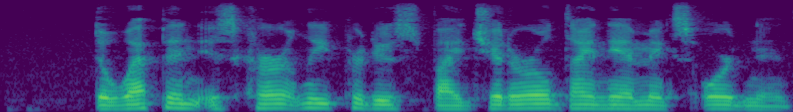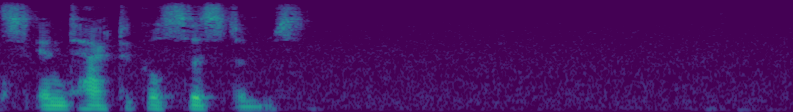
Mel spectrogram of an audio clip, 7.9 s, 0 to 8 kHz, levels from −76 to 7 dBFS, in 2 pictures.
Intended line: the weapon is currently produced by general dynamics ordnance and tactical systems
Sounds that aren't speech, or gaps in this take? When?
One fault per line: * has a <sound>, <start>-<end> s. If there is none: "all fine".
all fine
